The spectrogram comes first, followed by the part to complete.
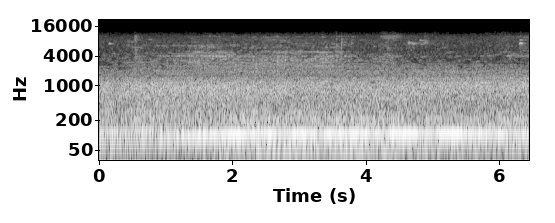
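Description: A steady low engine hum that grows a little louder about a second in and then holds, over a background of outdoor noise.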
